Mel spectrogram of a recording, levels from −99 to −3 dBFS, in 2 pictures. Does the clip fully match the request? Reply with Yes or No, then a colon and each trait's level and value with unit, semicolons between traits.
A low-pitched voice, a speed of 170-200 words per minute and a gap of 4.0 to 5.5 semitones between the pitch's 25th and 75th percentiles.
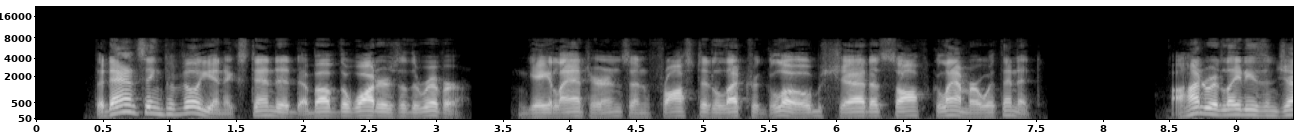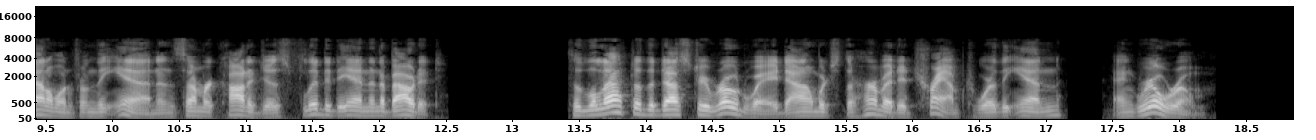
Yes: low, 115 Hz; average, 180 wpm; average, 4.4 semitones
